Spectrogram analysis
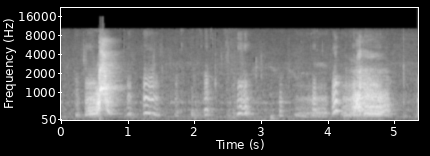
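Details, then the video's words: Genny's puppies, 14 June 2013, trading shrill barks and throaty growls in play, several loud yaps spaced about a second apart. "LES CHIOTS DE GENNY 2"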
